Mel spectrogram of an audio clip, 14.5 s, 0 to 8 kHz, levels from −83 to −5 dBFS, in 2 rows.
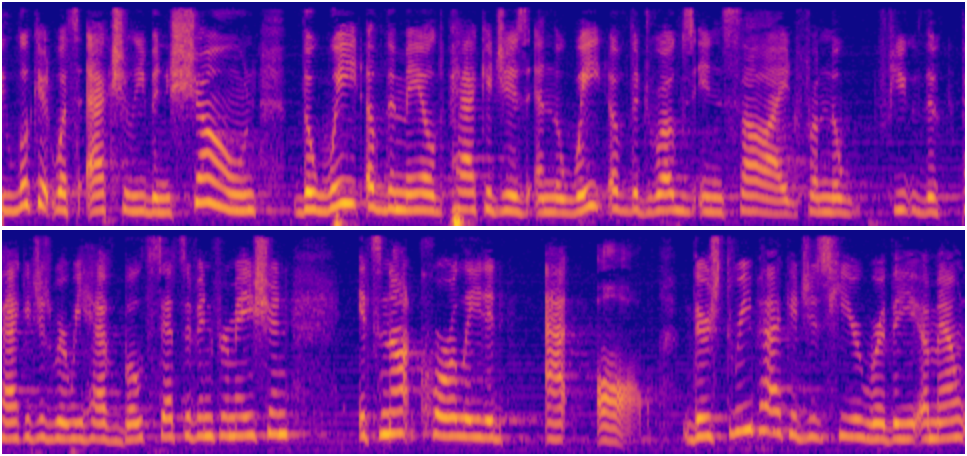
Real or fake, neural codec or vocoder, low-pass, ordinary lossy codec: real; none; 7.2 kHz; MP3, 48 kbps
